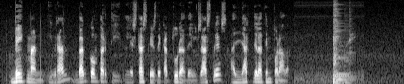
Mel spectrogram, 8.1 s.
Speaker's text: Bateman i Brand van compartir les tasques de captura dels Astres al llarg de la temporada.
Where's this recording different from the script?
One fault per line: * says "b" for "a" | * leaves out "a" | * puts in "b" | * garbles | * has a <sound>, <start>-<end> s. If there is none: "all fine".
* has a thud, 6.6-7.1 s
